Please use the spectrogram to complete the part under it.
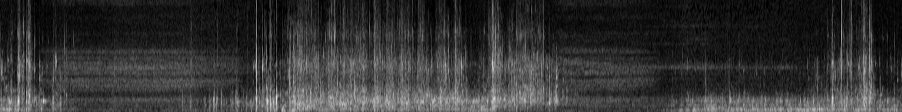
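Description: Air bubbles gurgle and rumble loudly underwater in bursts.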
